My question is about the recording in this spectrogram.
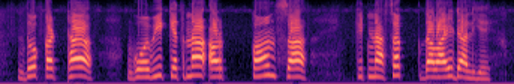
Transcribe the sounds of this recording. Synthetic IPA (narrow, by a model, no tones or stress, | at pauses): d̪oːkəʈʰːa | ɡoːbʱiket̪naʔɔːɾ | kɔːnsa | kɪʈnaːsək̚d̪ɐwaːiɖaːlijeː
